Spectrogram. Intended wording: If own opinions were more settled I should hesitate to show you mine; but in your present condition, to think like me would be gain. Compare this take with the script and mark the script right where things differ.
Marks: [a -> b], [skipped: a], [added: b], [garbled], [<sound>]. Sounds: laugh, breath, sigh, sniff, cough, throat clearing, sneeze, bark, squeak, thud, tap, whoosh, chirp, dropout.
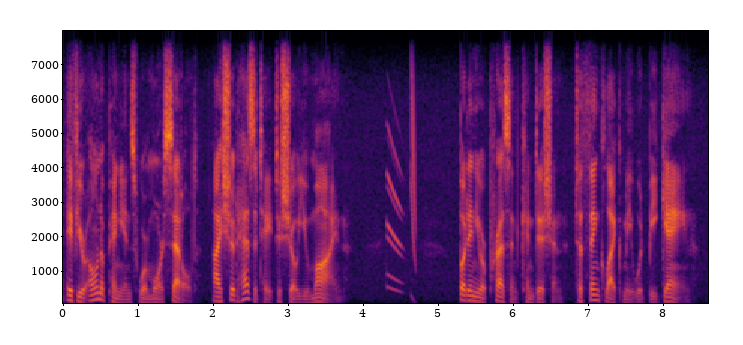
If [added: your] own opinions were more settled I should hesitate to show you mine; [chirp] but in your present condition, to think like me would be gain.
